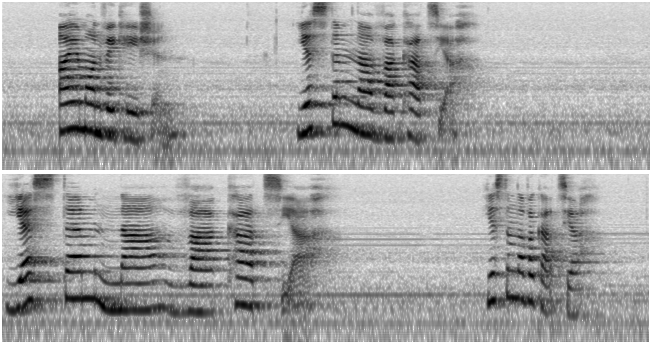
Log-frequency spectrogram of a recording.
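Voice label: I am on vacation, Polish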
